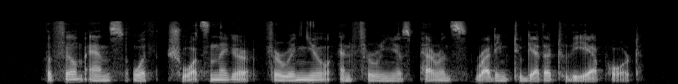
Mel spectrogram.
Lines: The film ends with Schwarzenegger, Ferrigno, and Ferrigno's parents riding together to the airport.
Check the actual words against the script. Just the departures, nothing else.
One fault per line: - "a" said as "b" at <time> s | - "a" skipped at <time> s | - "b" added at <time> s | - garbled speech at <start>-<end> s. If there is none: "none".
none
